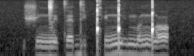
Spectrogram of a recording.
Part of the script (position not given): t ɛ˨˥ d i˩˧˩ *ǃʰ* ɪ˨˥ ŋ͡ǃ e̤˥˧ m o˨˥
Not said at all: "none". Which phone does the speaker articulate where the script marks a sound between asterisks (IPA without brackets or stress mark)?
ǃʰ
